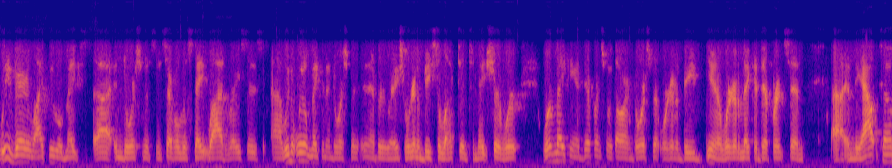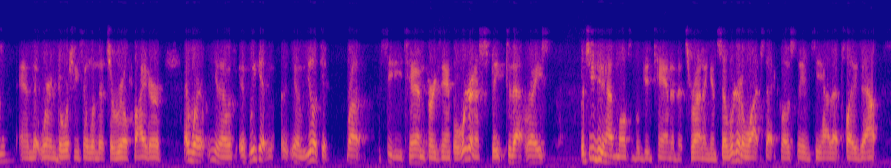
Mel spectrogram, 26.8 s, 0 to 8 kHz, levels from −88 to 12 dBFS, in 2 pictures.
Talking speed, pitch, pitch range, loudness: 250 wpm, 100 Hz, 95-110 Hz, -25 LUFS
